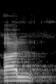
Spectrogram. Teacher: اب اس آیت کے اندر سب سے پہلے حمزہ لام زبر ال، یہاں پہ اکثر بچے قلقلہ کر دیتے ہیں، قلقلہ نہیں ہونا چاہیے بلکہ آواز رک جائے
